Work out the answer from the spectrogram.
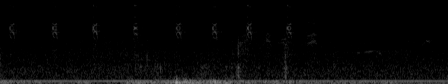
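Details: A White-throated Honeyeater in Queensland, Australia, a treetop insect-forager, gives thin, high, sharp notes, about two a second, over a steady low hum.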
